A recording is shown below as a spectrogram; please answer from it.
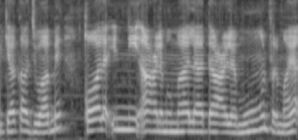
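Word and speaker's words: إني: انی گھننے کے ساتھ ساتھ مد کا بھی دھیان رکھنا ہے.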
